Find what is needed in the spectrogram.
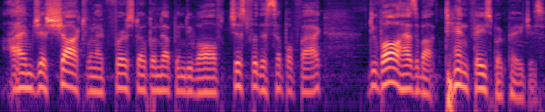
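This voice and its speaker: In a very clean recording with a silent background, a man with an American accent and a plain, everyday voice speaks at a moderate pace and medium pitch with ordinary pitch variation. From Seattle, Ballard. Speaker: chef and restaurant owner. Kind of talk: radio interview.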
